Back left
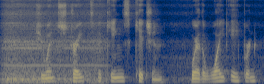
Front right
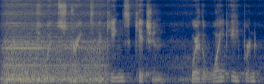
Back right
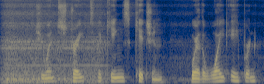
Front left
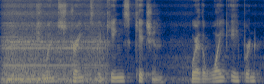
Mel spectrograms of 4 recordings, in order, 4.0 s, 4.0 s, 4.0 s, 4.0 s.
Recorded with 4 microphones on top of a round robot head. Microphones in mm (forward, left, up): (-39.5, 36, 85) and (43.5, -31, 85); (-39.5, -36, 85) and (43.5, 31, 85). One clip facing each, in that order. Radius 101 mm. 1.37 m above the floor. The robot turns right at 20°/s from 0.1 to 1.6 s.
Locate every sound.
0.6 s a man speaking: straight behind, 0.6 m; by 3.9 s 160° right, 0.6 m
